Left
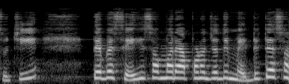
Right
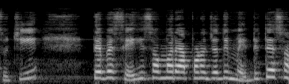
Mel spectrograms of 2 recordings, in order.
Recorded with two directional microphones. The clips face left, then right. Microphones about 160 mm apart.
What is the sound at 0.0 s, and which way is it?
Speech, 50° left (ahead or behind).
